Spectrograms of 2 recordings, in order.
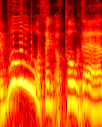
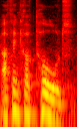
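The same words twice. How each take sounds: First: Loud, high British lad cheering he's pulled; British geezer bragging, louder; British lad accent. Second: Said in the usual way. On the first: Retold or imitated. Reader mimics a British lad in a club, cheeky British accent. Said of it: "in Britain, we would say". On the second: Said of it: "we would say".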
